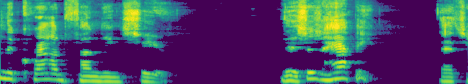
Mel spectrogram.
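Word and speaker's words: Hapbee: science fiction in the crowdfunding sphere this is happy that's how they say it's supposed to be pronounced yeah supposedly you can choose how you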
